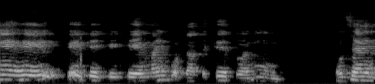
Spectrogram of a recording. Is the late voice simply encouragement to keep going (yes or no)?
yes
